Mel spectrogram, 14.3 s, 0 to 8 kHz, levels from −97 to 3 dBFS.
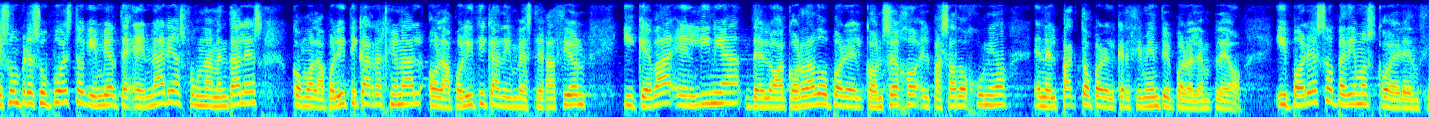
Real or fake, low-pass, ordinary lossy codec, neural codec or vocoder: real; 7.2 kHz; Opus, 24 kbps; none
